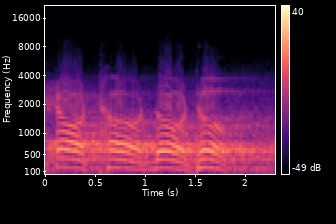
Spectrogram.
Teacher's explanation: મૂર્ધન્ય વ્યંજન કે ભાઈ મૂર્ધા ત્યાં અવરોધાય. જીભ વળી અને થડકારા સાથે ઉચ્ચાર થાય.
